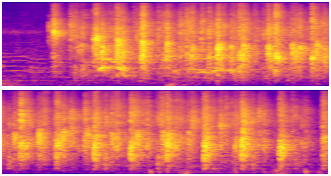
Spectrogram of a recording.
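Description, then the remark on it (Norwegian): A live audience at an event in Arendal, Norway, breaks into sustained applause, many hands clapping densely and steadily for several seconds, with individual claps popping out near the front of the crowd. “Vi tar en applaus.”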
